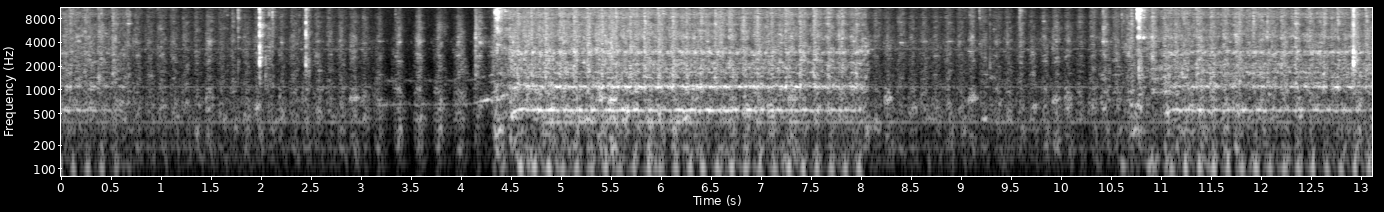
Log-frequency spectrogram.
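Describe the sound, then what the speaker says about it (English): Sewing machine stitching Etsy orders in a home studio, running in steady rapid bursts with short pauses between seams, close and moderately loud with no talking. "at least you can see me sewing up close and personal"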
